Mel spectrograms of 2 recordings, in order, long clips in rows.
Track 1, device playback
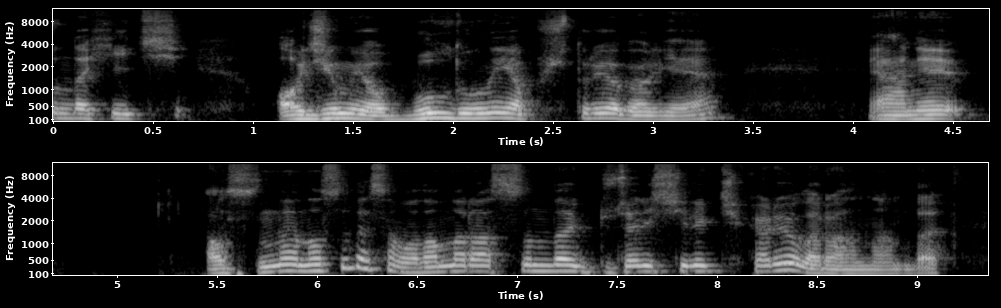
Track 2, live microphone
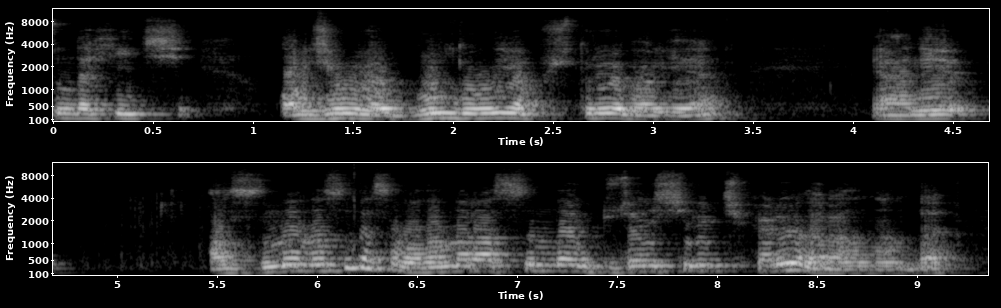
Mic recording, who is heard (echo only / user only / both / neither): echo only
